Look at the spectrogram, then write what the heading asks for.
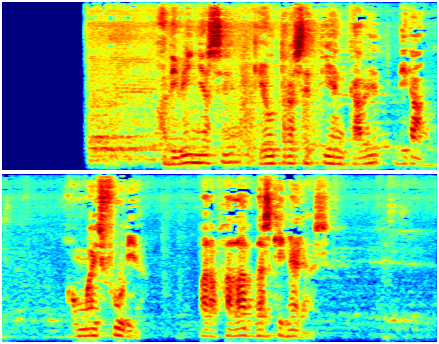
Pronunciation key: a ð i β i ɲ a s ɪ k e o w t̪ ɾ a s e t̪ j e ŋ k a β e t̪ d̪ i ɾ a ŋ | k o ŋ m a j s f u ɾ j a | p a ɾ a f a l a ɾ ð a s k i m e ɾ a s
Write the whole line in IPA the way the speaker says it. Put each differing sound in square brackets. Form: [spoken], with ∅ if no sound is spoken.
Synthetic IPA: a ð i β i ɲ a s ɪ k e o w t̪ ɾ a s e t̪ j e ŋ k a β e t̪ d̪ i ɾ a ŋ | k o ŋ m a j s f u ɾ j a | p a ɾ a f a l a ɾ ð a s k i m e ɾ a s

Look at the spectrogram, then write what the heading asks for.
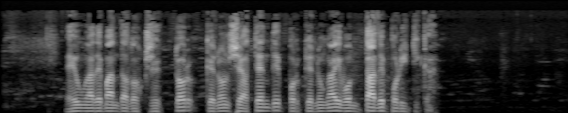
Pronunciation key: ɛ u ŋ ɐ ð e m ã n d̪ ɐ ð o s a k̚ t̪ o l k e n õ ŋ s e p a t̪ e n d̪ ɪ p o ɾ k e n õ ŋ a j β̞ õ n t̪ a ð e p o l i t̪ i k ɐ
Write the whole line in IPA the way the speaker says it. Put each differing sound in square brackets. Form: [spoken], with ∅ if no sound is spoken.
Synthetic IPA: ɛ u ŋ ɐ ð e m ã n d̪ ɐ ð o s [e] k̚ t̪ o [ɾ] k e n õ ŋ s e [∅] a t̪ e n d̪ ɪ p o ɾ k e n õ ŋ a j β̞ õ n t̪ a ð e p o l i t̪ i k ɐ

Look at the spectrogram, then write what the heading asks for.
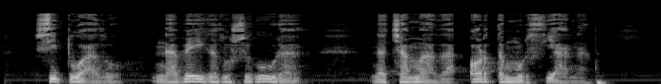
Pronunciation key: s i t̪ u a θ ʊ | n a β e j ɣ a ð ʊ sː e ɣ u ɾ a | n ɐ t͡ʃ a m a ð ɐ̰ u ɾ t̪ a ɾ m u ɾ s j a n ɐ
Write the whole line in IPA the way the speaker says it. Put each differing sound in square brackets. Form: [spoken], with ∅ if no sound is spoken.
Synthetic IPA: s i t̪ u a [ð] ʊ | n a β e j ɣ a ð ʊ [s] e ɣ u ɾ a | n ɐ t͡ʃ a m a ð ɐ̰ [ɔ] ɾ t̪ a [∅] m u ɾ [θ] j a n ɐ

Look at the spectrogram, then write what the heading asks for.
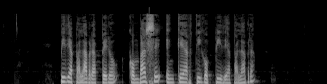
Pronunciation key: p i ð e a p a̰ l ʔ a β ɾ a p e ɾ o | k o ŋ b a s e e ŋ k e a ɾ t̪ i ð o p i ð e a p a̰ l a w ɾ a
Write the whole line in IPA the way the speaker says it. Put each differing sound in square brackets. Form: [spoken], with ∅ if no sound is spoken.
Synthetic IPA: p i ð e a p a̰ l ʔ a β ɾ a p e ɾ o | k o [m] b a s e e ŋ k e a ɾ t̪ i [ɣ] o p i ð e a p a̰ l a [β] ɾ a

